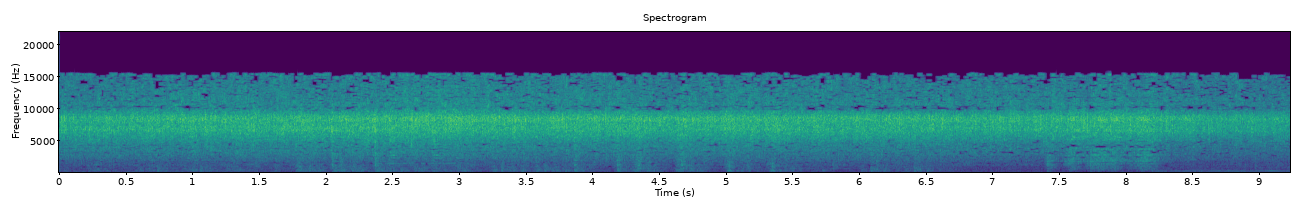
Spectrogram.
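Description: Sliced onions, green chillies and whole spices sizzling steadily in hot oil in an aluminium pot while a metal ladle stirs and scrapes against the pot, the onions frying down to soften.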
